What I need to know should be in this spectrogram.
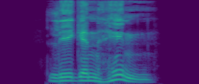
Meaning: inflection of hinlegen: 1. first/third-person plural present 2. first/third-person plural subjunctive I
- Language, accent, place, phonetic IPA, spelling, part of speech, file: German, Germany, Berlin, [ˌleːɡn̩ ˈhɪn], legen hin, verb, De-legen hin.ogg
